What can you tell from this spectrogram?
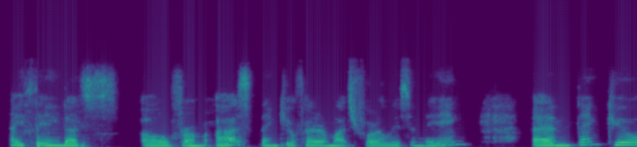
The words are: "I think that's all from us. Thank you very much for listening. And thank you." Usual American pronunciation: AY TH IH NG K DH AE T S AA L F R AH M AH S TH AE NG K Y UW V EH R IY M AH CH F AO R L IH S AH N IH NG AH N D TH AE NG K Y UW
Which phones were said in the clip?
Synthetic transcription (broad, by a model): AY TH IH NG K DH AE T S AA L F R AH M AH S TH AE NG K Y UW V EH R IY M AH CH F AO R L IH S AH N IH NG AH N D TH AE NG K Y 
